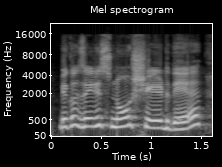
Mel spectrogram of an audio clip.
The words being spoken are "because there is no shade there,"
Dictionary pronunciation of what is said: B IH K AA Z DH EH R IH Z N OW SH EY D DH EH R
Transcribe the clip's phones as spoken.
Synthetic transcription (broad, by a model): B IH K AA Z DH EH R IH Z N OW SH EY D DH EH R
